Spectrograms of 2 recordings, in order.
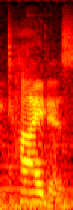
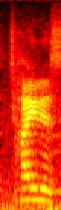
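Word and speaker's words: Tidus: bomb and everyone everybody it shouldn't be pronounced that way there's literally no reason it's supposed to be titus like a tide that entire game is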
